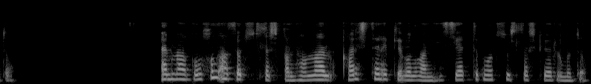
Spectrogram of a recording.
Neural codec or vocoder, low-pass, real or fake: codec, 16 kHz, 2 kbps, FreqCodec, larger model; 7.2 kHz; fake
